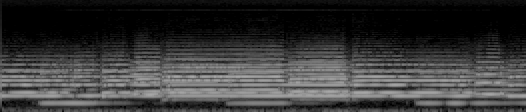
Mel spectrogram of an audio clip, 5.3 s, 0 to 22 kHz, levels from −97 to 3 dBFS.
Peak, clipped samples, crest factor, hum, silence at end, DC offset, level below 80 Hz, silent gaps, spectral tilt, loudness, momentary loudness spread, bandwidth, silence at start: -20 dBFS; under 0.1%; 14 dB; none; 0 s; under 0.1%; -70 dBFS; none; -3.5 dB/octave; -33 LUFS; 5 LU; over 20 kHz; 0 s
